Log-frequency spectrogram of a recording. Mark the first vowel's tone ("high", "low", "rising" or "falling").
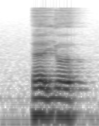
low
